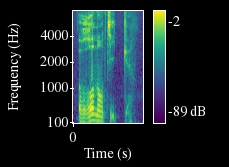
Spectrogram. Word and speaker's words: romantique: Remember, Q-U-E at the end, K. Romantique.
